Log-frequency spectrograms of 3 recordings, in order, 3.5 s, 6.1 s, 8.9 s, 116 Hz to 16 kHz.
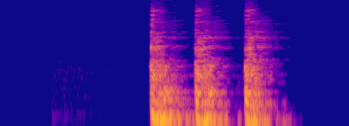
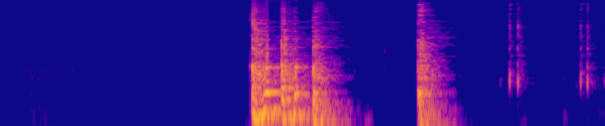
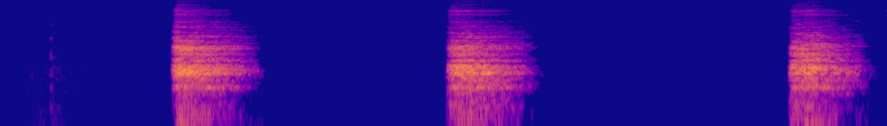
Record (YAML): three_cough_length: 3.5 s
three_cough_amplitude: 32767
three_cough_signal_mean_std_ratio: 0.4
cough_length: 6.1 s
cough_amplitude: 28394
cough_signal_mean_std_ratio: 0.3
exhalation_length: 8.9 s
exhalation_amplitude: 21413
exhalation_signal_mean_std_ratio: 0.35
survey_phase: alpha (2021-03-01 to 2021-08-12)
age: 18-44
gender: Male
wearing_mask: 'No'
symptom_none: true
smoker_status: Never smoked
respiratory_condition_asthma: false
respiratory_condition_other: false
recruitment_source: REACT
submission_delay: 1 day
covid_test_result: Negative
covid_test_method: RT-qPCR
